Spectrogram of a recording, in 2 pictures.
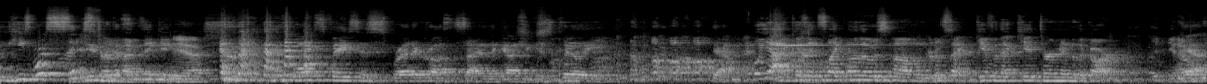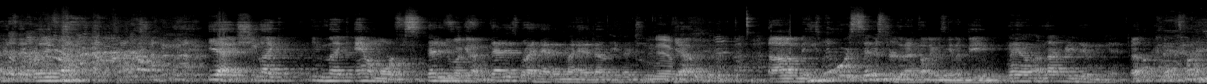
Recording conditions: live audience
